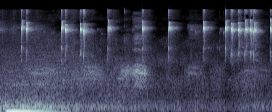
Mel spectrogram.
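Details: Chipmunk chirping: thin, piercing high chips, single or in quick doublets, spaced irregularly about twice a second, over a low rumbling background noise.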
